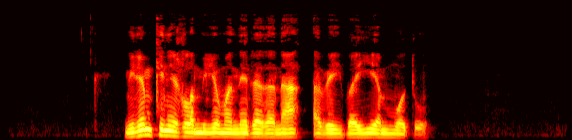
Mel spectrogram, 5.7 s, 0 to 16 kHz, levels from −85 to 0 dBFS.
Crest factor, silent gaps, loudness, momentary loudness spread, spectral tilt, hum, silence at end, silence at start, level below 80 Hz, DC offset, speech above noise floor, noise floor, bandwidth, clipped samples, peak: 18 dB; none; -19 LUFS; 9 LU; -8 dB/octave; none; 1.45 s; 1.25 s; -52 dBFS; under 0.1%; 57 dB; -75 dBFS; 10 kHz; under 0.1%; -2 dBFS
